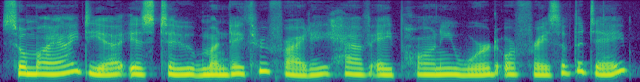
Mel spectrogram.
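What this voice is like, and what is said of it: Voice strained from a cold. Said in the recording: “apologize for my voice. I am coming off of a cold, and I promise that I will sound better tomorrow”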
